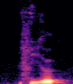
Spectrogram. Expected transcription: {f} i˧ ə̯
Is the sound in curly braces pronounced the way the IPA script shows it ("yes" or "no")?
yes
